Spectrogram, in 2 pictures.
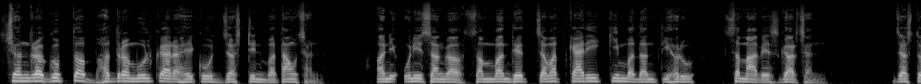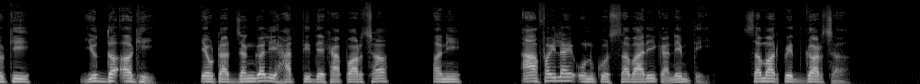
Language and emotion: Nepali, neutral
